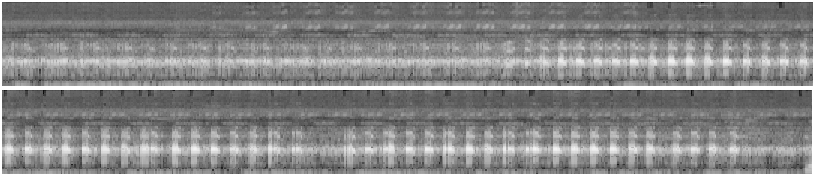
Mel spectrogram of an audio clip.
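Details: Male toad's mating call to females: a soft drone builds into a strong, fast, regular pulsed trill, breaking briefly once before resuming, ending with a short human voice.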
